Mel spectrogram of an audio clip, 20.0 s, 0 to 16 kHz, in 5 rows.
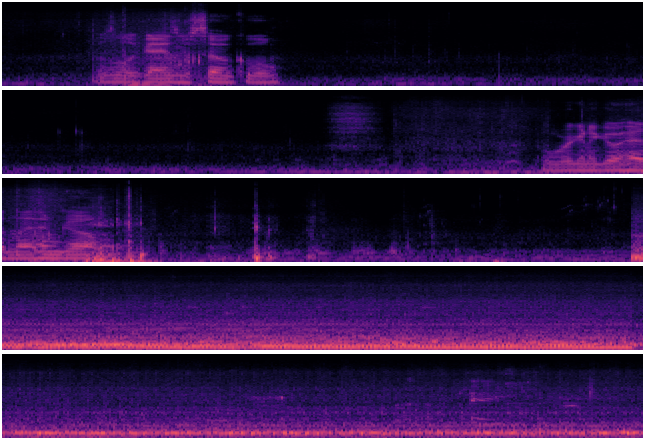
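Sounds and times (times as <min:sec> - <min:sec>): boat motor running: 0:10.3 - 0:20.0.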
